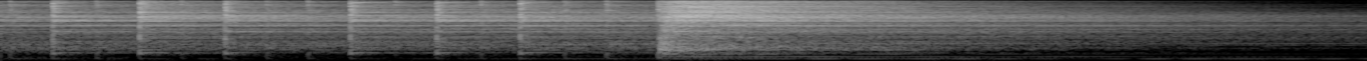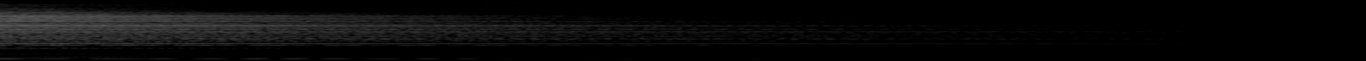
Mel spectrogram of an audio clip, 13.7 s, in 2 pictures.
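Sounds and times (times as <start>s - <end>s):
single cymbal hit: 0.1s - 6.6s.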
